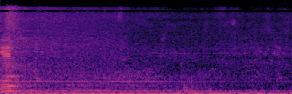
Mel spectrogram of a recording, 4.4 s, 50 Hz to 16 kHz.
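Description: Lamborghini Huracán STO's naturally aspirated V10 running at low revs as the car rolls slowly in, a steady low rumble.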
